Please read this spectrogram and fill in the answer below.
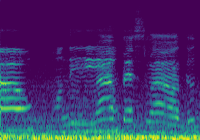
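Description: Women's voices talking and greeting over a steady low rumble of a car, heard from inside the cabin.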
